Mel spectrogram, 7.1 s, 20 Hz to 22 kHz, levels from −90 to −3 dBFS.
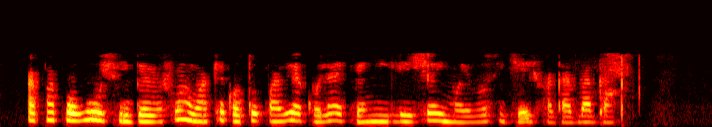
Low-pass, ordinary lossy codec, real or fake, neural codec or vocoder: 7.2 kHz; AAC, 16 kbps; fake; vocoder, 24 kHz, 100 mel bands, Vocos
